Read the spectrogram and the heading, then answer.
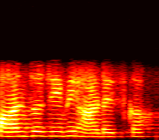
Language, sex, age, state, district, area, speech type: Hindi, female, 45-60, Madhya Pradesh, Gwalior, rural, conversation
